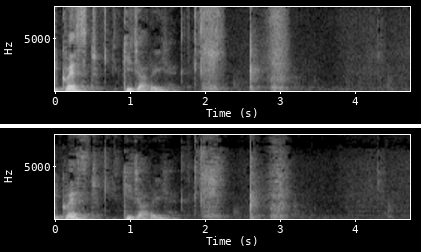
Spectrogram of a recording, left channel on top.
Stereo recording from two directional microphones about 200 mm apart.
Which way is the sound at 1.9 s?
40° left (ahead or behind).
